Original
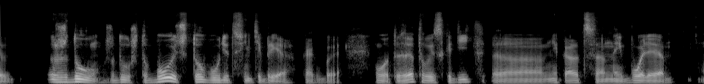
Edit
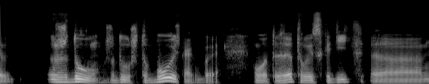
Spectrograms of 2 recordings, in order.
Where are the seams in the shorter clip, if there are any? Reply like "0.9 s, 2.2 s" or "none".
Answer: 1.8 s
